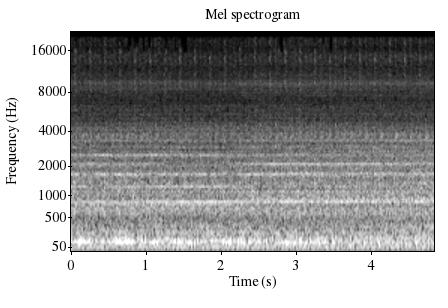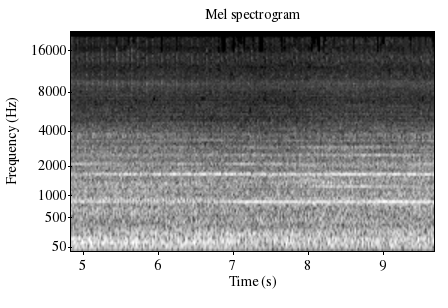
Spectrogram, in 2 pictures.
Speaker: is a Ford F350 diesel 2013, making this really whiny ass noise. Only does it when the engine's warm.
